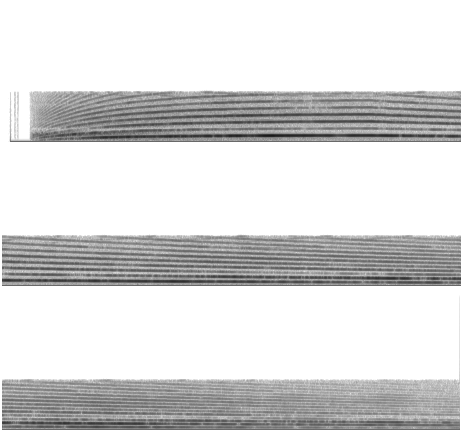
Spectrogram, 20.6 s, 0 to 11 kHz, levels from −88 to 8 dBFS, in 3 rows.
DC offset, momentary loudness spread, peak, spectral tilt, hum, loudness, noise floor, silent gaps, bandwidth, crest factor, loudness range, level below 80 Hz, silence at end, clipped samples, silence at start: 3%; 19 LU; 0 dBFS; -8.5 dB/octave; none; -15 LUFS; -36 dBFS; none; 4.1 kHz; 16 dB; 15 LU; -58 dBFS; 0 s; under 0.1%; 0.1 s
